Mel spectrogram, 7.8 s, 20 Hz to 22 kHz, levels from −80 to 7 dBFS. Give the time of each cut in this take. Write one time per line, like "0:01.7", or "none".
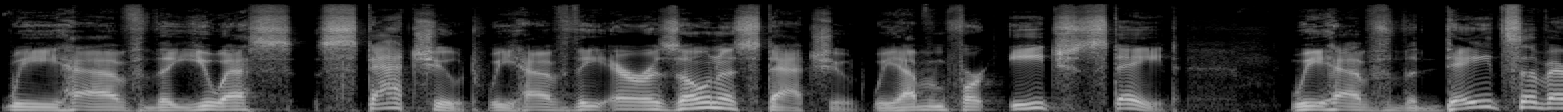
none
